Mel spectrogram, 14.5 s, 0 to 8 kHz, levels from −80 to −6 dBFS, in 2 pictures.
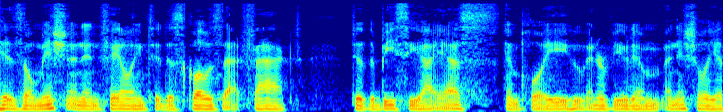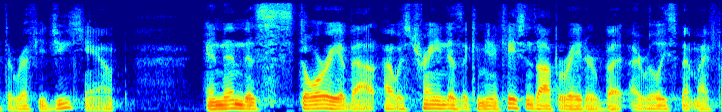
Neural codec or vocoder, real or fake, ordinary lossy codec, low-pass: none; real; AAC, 32 kbps; 7.2 kHz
